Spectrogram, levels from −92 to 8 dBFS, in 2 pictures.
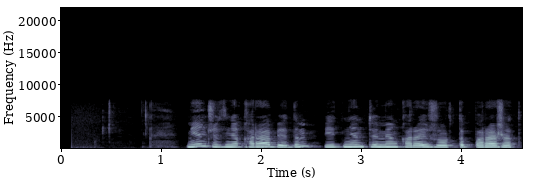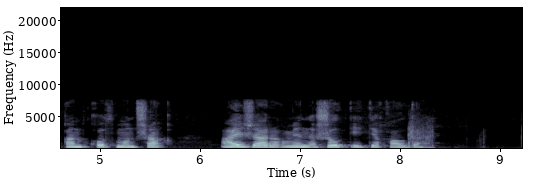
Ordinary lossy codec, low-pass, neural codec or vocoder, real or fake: none; none; none; real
